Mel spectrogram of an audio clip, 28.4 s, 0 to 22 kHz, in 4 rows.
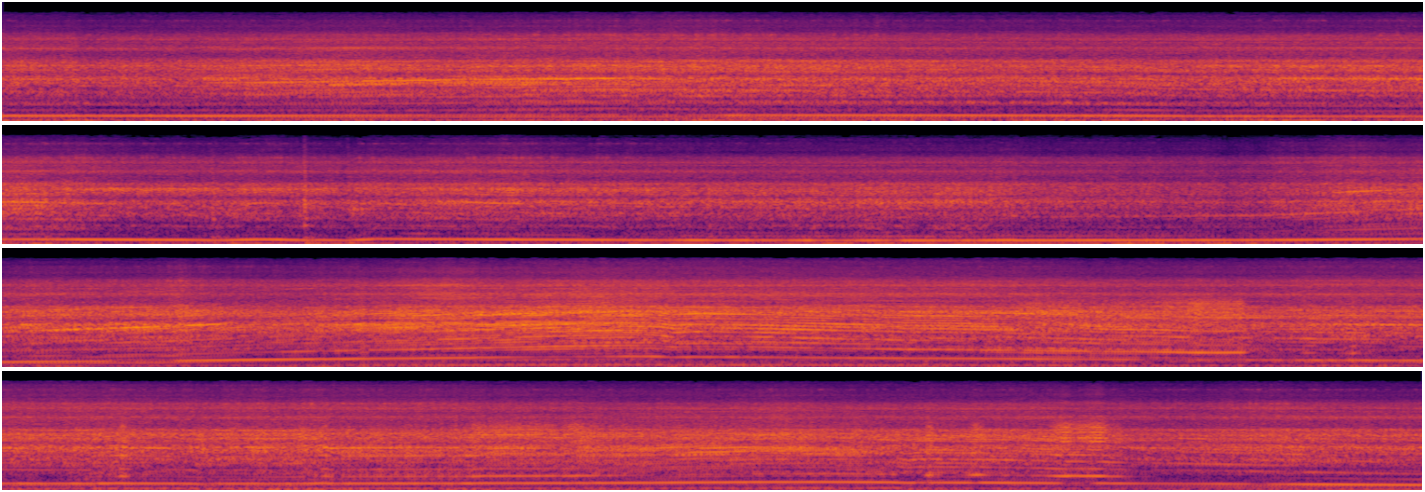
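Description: BMW S1000RR inline-four superbike engine with an Akrapovic EVO exhaust, ridden hard on track: the engine note drops about eight seconds in and stays low for several seconds, then climbs steadily from about fourteen seconds, holds high, and falls again near the end.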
